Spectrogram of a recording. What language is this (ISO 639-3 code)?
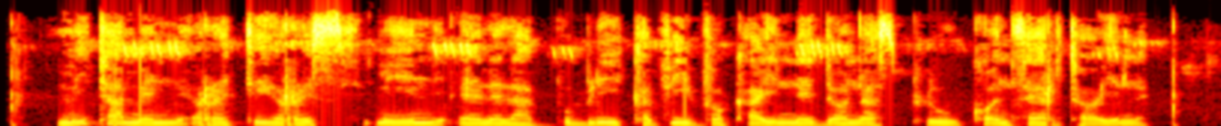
epo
